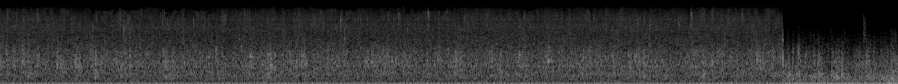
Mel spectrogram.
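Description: Rain falls steadily outdoors with a hissing rush.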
